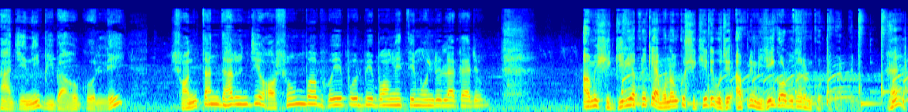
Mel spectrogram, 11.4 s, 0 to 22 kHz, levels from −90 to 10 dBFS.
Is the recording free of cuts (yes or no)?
yes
